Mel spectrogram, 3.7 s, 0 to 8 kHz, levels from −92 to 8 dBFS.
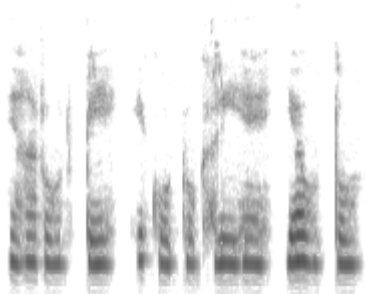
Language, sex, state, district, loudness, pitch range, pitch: Hindi, female, Bihar, Saran, -36 LUFS, 210-225 Hz, 215 Hz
